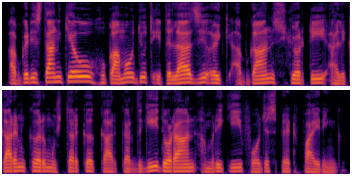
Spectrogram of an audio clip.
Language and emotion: Kashmiri, neutral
